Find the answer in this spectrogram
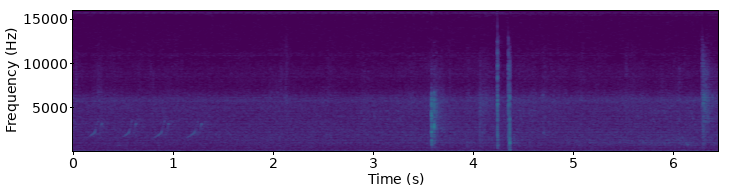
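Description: A bird chirping in a quick run of short rising notes in the first second, over a low steady background hum. Later, a few sharp clicks or knocks come, the loudest a close pair after about four seconds.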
